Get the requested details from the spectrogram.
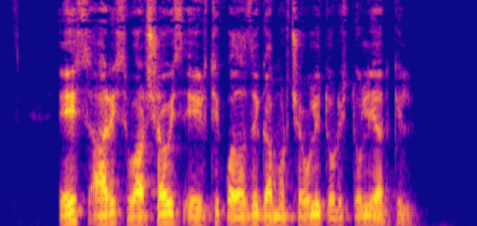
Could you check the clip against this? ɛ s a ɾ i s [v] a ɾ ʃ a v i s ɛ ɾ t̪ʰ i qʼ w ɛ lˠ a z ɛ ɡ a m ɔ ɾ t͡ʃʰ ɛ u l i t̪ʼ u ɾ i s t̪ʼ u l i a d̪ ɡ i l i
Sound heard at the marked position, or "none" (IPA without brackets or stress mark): v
